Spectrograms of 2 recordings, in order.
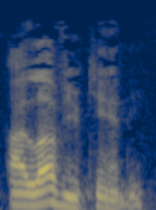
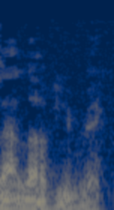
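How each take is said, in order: First: Tender I love you. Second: Soft unvoiced whisper of "I love you, Rick". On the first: Retold or imitated. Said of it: "when I tell her". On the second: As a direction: breathe it like a wife's tender whisper. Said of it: "I really like it when she says".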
